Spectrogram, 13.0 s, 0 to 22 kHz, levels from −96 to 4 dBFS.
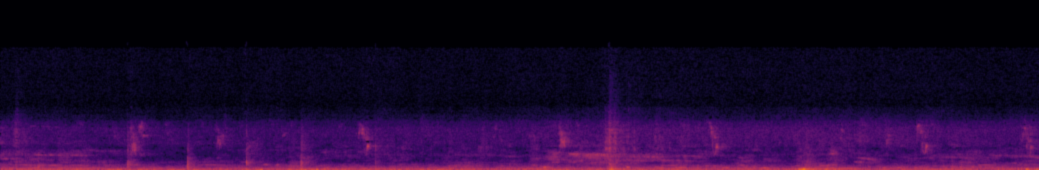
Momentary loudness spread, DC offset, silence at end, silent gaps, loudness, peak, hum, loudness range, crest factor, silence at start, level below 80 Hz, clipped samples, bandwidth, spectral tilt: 7 LU; under 0.1%; 0 s; none; -46 LUFS; -20 dBFS; none; 3 LU; 24 dB; 0 s; -52 dBFS; under 0.1%; 16 kHz; -6 dB/octave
